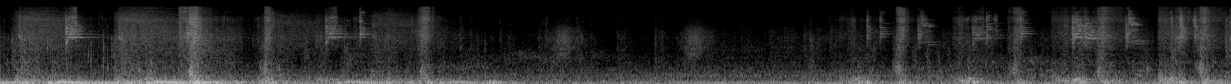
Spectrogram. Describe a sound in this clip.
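Weapons clash in rapid hits.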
